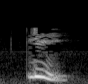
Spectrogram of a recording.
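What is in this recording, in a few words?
"力", Mandarin Chinese; chinese flashcards; hsk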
